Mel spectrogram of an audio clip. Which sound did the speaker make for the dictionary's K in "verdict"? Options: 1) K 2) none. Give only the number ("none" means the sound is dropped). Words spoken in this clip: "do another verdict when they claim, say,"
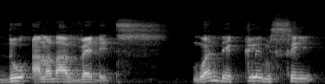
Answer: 2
